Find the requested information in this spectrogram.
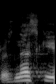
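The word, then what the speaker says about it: Wrzesniewski: paragraph in text three amy reznesky pronounced rosneski a professor a business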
